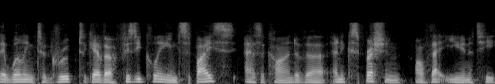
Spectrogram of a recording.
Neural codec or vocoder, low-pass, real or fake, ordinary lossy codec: codec, 16 kHz in and 24 kHz out, 0.6 kbps, FocalCodec, streaming, 2048 codes; 7.2 kHz; fake; AAC, 48 kbps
